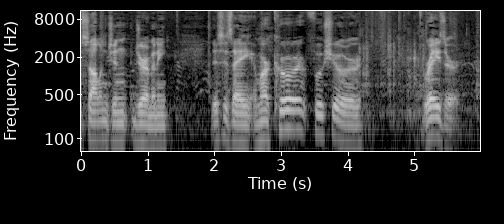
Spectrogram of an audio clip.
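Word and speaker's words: Merkur Futur: I use a Merkur Fuscher. That's how it's pronounced. I think that is German. It's from Solingen, Germany. This is a Merkur Fuscher razor, spelled M-E-R-K-U-R F-U-T-U-R.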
